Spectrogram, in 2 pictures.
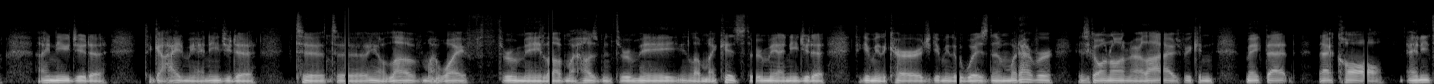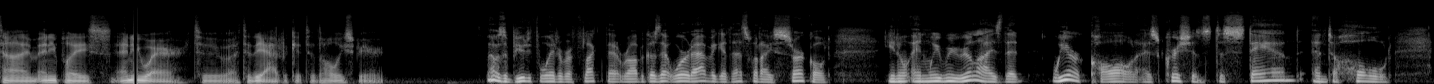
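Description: It's a speech clip with a gap at a join of encoded pieces every 2 s, at 1.41, 3.45, 5.49, 7.53, 9.56, 11.6, 13.64 and 15.68 s. The first comes right after "i need you to". Each is a silence with smeared edges of about 38 to 40 ms from separately encoded chunks spliced untrimmed, leaving encoder delay and last-frame padding in.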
